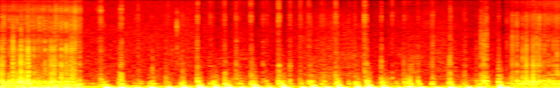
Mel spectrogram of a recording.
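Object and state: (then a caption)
Woven fabric couch cushion. Fingertips and medium-long nails scratch back and forth across the coarse woven grey upholstery of a large, soft but solid padded couch seat, with a cabled microphone lying on the cushion close to the hand. After a second of low rustling, a quick, uneven run of dull, bassy scratching thumps follows at about three per second. It settles back into soft rustling at the end.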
